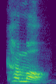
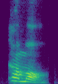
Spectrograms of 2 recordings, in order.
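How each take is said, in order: First: It is said with a French pronunciation. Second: The same.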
